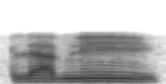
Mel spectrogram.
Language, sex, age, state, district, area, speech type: Bengali, male, 60+, West Bengal, Bankura, urban, conversation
